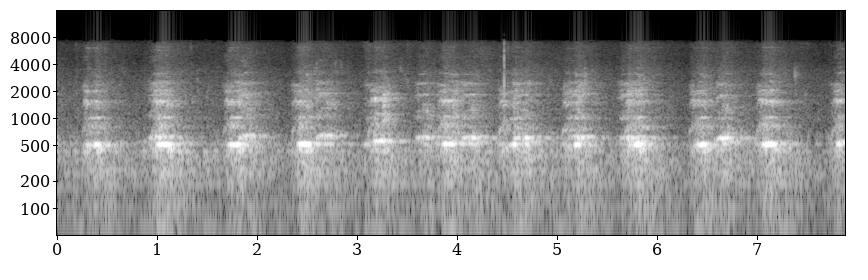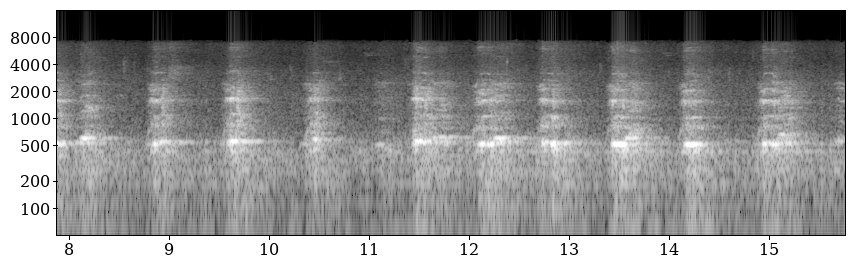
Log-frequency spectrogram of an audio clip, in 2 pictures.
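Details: Dogs barking on a morning in February 2012, heard from inside a house through sealed windows and doors: steady repeated barks, roughly one every three-quarters of a second, for the whole stretch, with a brief metallic clink.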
